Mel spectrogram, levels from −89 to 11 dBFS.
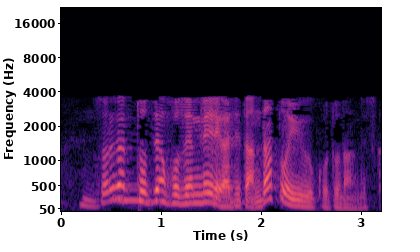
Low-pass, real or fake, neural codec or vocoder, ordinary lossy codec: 3.6 kHz; fake; vocoder, 44.1 kHz, 128 mel bands every 256 samples, BigVGAN v2; MP3, 16 kbps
